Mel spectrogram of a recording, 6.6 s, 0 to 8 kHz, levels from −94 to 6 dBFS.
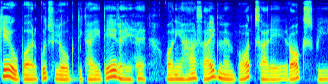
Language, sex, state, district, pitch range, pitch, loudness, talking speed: Hindi, male, Himachal Pradesh, Shimla, 115-135 Hz, 115 Hz, -19 LUFS, 145 wpm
